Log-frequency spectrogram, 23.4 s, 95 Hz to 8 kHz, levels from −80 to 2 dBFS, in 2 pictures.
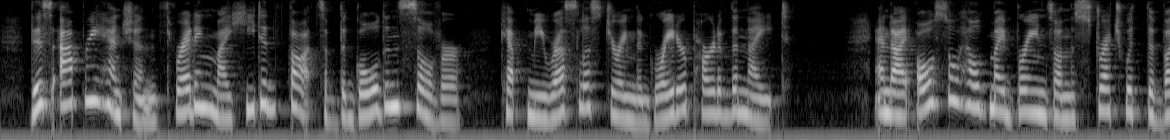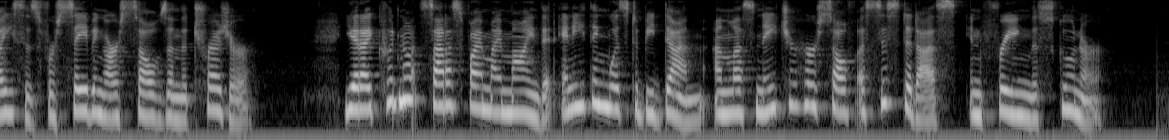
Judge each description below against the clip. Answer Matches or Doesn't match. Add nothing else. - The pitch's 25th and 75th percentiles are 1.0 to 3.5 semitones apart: Doesn't match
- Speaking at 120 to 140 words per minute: Doesn't match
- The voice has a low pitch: Doesn't match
